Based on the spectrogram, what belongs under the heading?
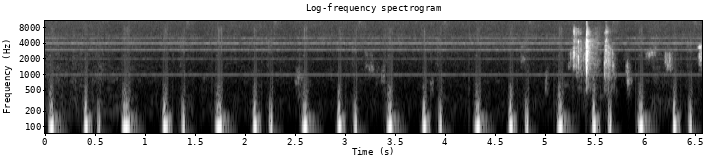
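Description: Low, regular heartbeats near 70 a minute with an extra soft thud after the second sound, giving a three-beat gallop rhythm; a third heart sound, with faint hum.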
